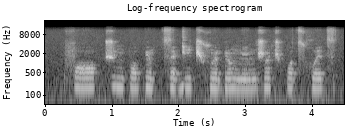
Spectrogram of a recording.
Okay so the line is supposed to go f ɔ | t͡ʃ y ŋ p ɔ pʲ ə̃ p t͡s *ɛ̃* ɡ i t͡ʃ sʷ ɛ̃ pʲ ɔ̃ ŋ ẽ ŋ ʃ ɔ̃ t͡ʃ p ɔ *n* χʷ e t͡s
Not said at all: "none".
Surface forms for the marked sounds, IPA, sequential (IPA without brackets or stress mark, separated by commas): ɛ, t͡s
